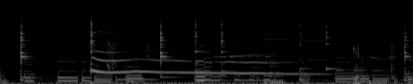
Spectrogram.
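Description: A drawn-out, wavering cat meow from the game Gaokao stretches for a couple of seconds over plucked background music, fairly close and clear.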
